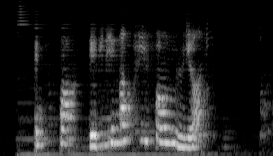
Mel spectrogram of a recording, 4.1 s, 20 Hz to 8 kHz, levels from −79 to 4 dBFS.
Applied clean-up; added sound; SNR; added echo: neural mask model DeepFilterNet 3.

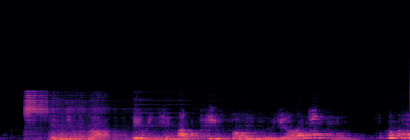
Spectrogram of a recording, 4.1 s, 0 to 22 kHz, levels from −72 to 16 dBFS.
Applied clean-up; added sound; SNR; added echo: neural separator model SepFormer DNS4.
